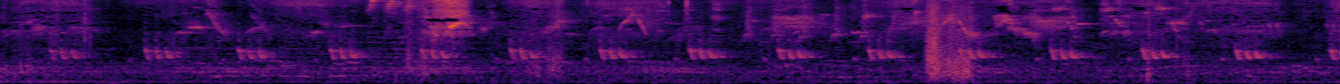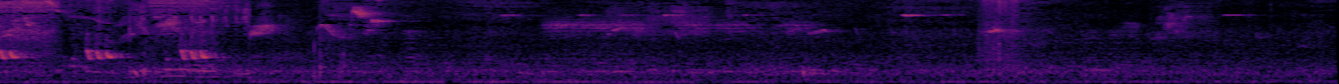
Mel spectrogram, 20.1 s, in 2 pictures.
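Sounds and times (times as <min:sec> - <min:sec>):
other birds chirping: 0:00.0 - 0:13.1.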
